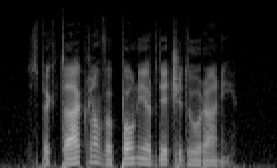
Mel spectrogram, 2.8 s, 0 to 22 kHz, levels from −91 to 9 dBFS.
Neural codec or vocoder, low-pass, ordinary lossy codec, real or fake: vocoder, 44.1 kHz, 128 mel bands every 512 samples, BigVGAN v2; 19.8 kHz; none; fake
